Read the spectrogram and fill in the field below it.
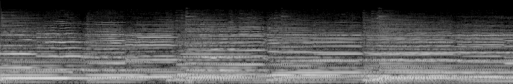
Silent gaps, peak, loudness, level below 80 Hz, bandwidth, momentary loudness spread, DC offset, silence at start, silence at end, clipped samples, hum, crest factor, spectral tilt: none; -2 dBFS; -15 LUFS; -44 dBFS; 13 kHz; 4 LU; under 0.1%; 0 s; 0 s; under 0.1%; none; 12 dB; -4.5 dB/octave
